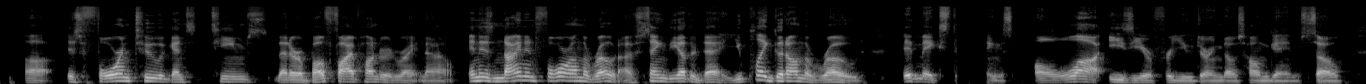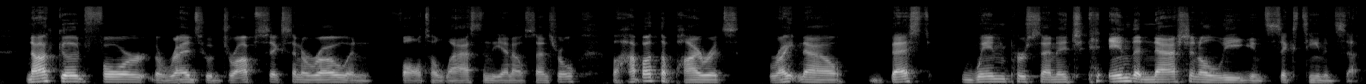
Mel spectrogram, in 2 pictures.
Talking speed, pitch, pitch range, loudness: 185 wpm, 115 Hz, 95-135 Hz, -26 LUFS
